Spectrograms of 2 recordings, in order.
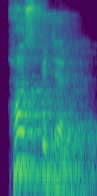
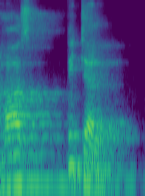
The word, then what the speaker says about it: hospital: Hospital, not hospital. Okay. Be very careful where you are stressing. Okay. Be very careful where you are stressing. Then, because in nouns, the first letter, first syllable will be stressed mostly.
